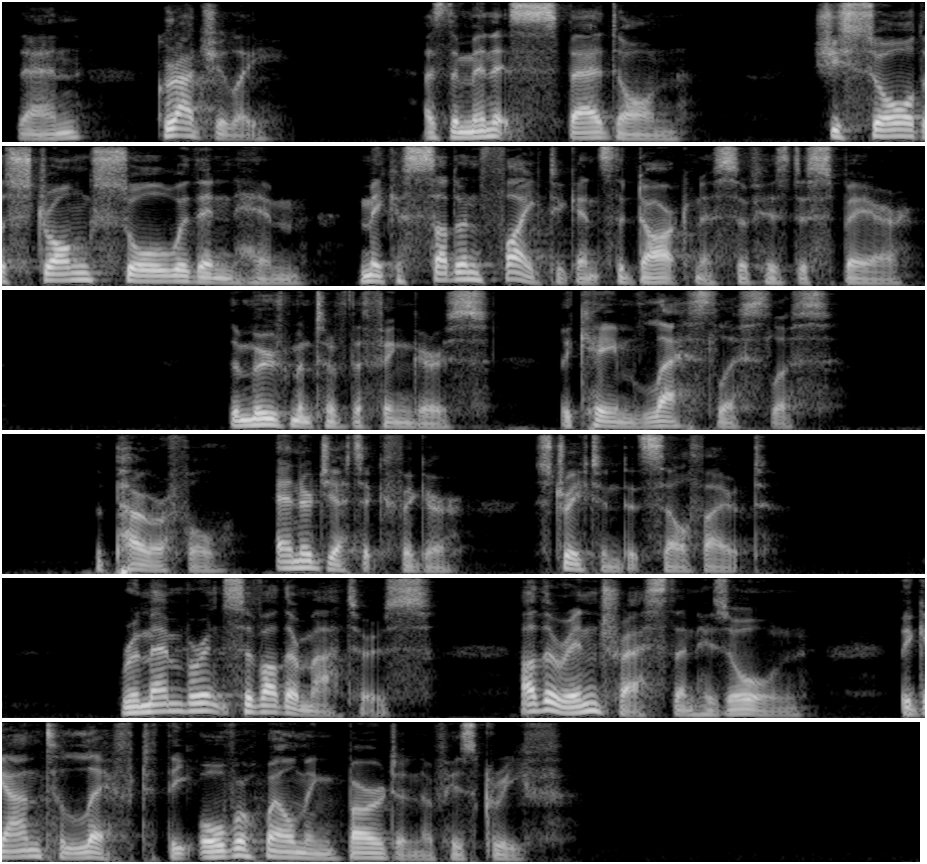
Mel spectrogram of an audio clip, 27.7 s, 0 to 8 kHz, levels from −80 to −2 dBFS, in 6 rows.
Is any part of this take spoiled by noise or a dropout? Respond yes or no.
no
